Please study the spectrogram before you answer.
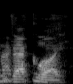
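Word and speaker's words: Växjö: How do you pronounce it? Vecchia? It's in Vecchia. Yeah, Vecchia.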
